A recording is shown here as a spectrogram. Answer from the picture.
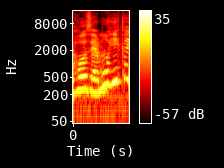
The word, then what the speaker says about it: Mujica: Bene, então é importante aqui lembrar que o correto seria José Mujica, e a gente pode ouvir na Itália as pessoas falarem em diferentes versões aí, dependendo de como elas vão conseguir pronunciar o J.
